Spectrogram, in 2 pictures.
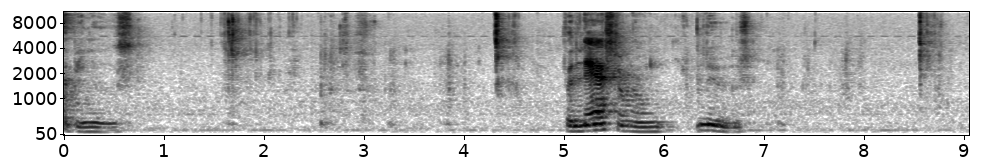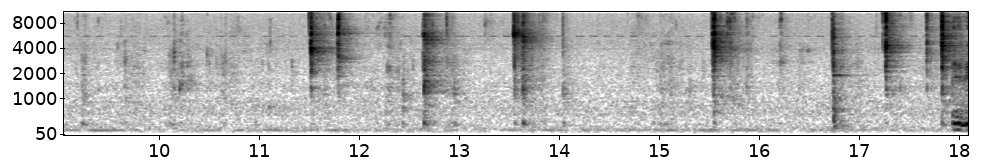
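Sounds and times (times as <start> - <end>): faint steady hum: 0.0 - 18.0
person chewing with wet smacks: 1.4 - 4.6, 7.0 - 18.0.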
